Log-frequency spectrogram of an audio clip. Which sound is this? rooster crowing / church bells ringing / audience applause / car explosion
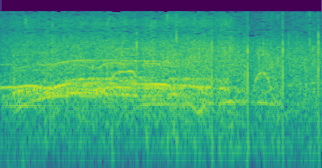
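audience applause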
